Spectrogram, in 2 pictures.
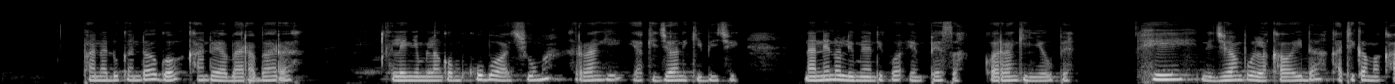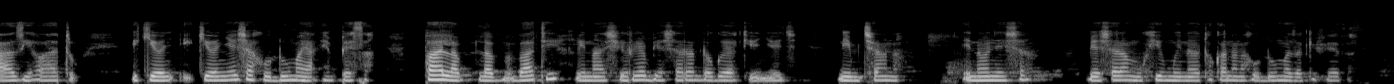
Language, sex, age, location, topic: Swahili, female, 18-24, Nakuru, finance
